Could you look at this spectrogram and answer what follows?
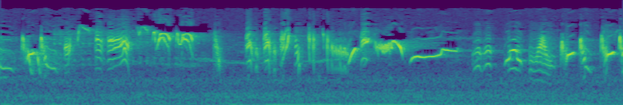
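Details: Icterine warbler singing in Sweden, incorporating other birds' calls: continuous fast medley of scratchy chatters, high whistles, and twisting slurred notes without pause.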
